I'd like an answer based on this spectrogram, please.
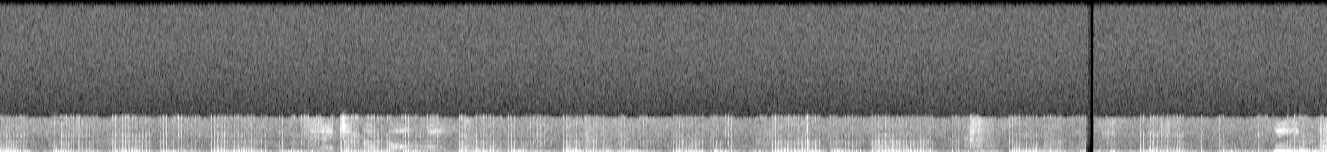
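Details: Continuous low purring from a cat, rhythmic throbbing bursts following the breathing cycle for the whole stretch, with a faint high squeak right at the end.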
